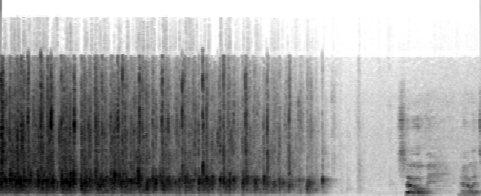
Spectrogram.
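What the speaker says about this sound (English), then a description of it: "So give yourself an applause." An audience at a church installation ceremony gives itself a round of dense, steady applause that fades out after about five seconds, followed by a brief silence and then a speaking voice.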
